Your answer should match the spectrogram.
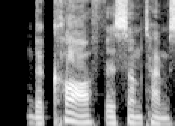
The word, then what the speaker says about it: Qaf: The Qaf is sometimes spelled Qoph and is said to be represented in English by the letters Q. However, it is always pronounced like a K.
